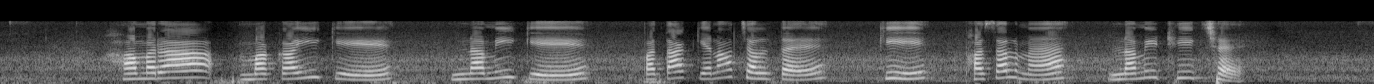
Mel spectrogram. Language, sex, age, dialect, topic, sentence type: Maithili, female, 41-45, Angika, agriculture, question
